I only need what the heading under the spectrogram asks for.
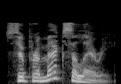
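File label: "supramaxillary", British English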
